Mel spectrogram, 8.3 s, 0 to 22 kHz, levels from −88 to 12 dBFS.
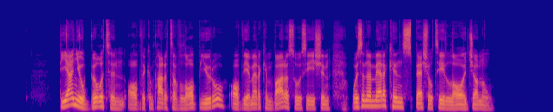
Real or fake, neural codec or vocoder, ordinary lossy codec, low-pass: real; none; none; none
